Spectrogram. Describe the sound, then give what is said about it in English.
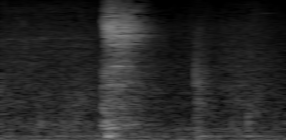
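A single sharp, breathy cough bursts out, followed about half a second later by a weaker second cough, from a lingering cough at the end of a cold. No talking, just a quiet background. “Oh, here comes that coughing fit.”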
